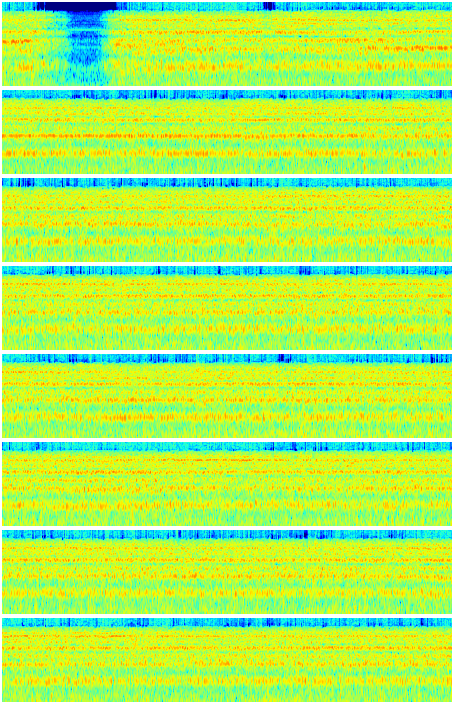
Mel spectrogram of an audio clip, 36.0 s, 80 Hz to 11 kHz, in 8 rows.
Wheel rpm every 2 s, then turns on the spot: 100, 210, 230, 230, 230, 230, 230, 230, 240, 230, 230, 220, 230, 230, 230, 230, 230, 230.
none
